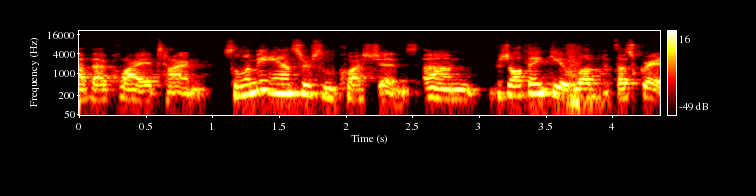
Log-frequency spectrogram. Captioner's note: murmurs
